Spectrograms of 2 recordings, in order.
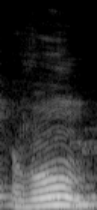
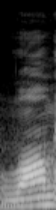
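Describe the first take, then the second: First: वूम with a long oo; correct long vowel. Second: वॉम with an open aw instead of oo; wrong vowel. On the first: Teacher gives the correct sound, long-oo वूम. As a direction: round and hold the ऊ in वूम. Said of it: "इसको क्या बोलेंगे?". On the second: Teacher rejects the wrong reading, open-vowel वॉम. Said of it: "वॉम नहीं". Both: Shown as a demonstration.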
